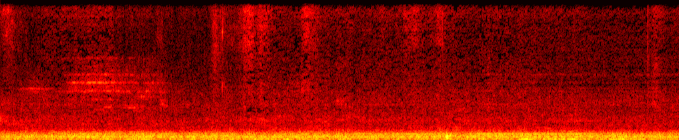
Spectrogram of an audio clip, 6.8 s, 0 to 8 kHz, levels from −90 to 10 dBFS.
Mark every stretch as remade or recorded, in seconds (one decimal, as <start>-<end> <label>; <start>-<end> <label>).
0.0-5.2 recorded; 5.2-6.8 remade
